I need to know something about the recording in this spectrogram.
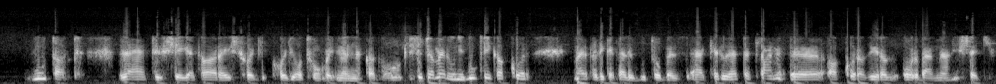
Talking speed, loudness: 170 wpm, -13 LUFS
